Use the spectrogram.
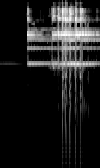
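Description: A small brass bell decorated with a deer is rung close up, a bright sustained ring at first, then a rapid run of rhythmic jingling strikes that slowly fade, with no talking.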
